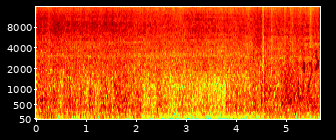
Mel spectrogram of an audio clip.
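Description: Strong storm wind roars over heavy sea waves around a boat heading toward shore, a loud continuous rush with buffeting gusts and surging water throughout.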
